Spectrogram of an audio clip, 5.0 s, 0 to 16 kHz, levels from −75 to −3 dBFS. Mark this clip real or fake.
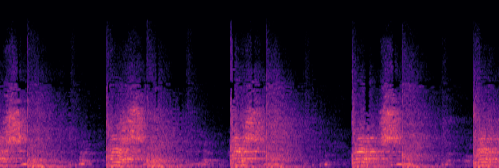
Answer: real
